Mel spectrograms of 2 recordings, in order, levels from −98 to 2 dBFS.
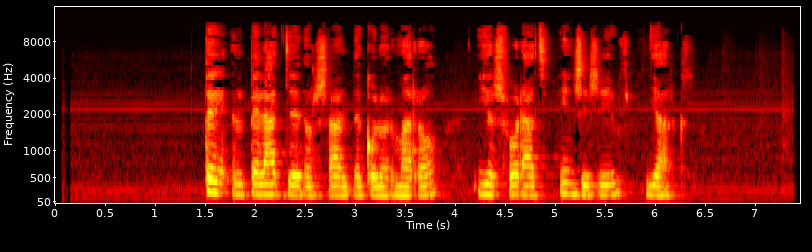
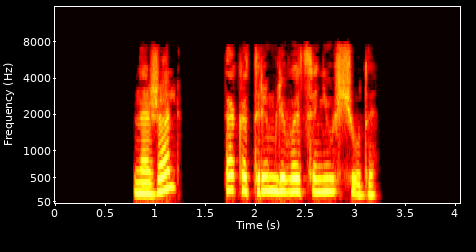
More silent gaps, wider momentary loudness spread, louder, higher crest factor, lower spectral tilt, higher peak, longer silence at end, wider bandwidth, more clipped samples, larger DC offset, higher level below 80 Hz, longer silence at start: second, none vs 1.29-1.70 s; about the same, 10 LU vs 8 LU; second, -30 LUFS vs -17 LUFS; first, 22 dB vs 16 dB; about the same, -4.5 dB/octave vs -5.5 dB/octave; second, -10 dBFS vs -2 dBFS; first, 1.15 s vs 0.85 s; first, 11.5 kHz vs 8 kHz; neither; neither; second, -78 dBFS vs -60 dBFS; first, 1.5 s vs 0.8 s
